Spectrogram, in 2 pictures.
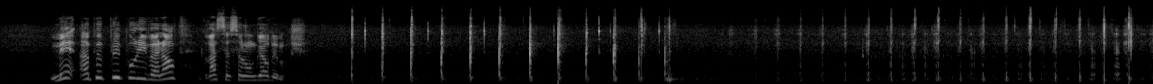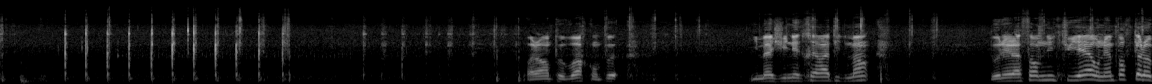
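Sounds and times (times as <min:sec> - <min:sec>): hatchet carving wood: 0:03.5 - 0:14.5, 0:15.2 - 0:16.8, 0:17.5 - 0:18.6.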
